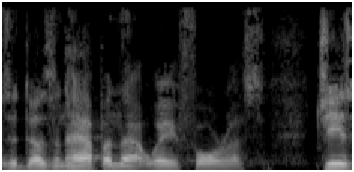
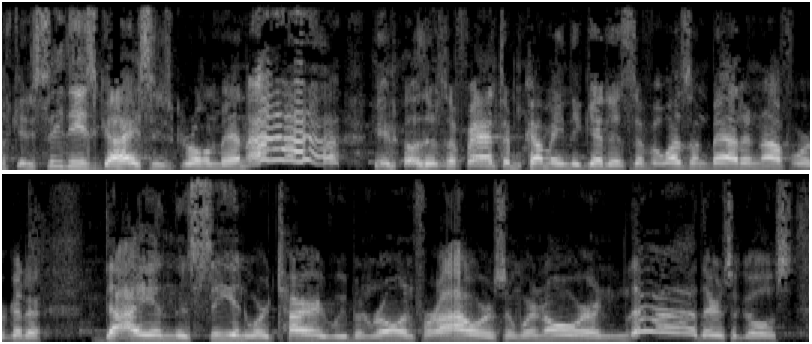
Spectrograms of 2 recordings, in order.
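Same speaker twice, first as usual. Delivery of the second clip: louder, higher mock terror with laughter; hammed-up panic; 4 semitones higher, 5 dB louder than usual. Preacher acting out frightened disciples in the boat, hammed-up louder panic. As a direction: play the panicked sailors for laughs. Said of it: "they're just screaming".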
